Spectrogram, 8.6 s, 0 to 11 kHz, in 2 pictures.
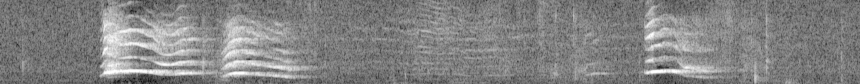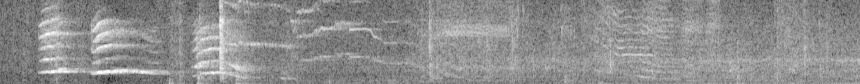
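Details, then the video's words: Newborn Border Collie puppies, recorded from their first days: several high, whining squeaks with rich harmonics, arriving in short bursts of two or three with quiet gaps, a few softer whines toward the end. "Border collie puppies from first day to 2 months old"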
